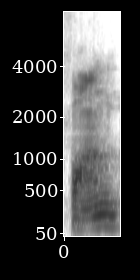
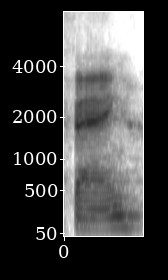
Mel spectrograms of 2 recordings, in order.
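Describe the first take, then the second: First: It is pronounced with a Mandarin Chinese vowel. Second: It is pronounced with an American English vowel. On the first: "that's actually a Chinese word. It's Feng" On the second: "Americans are gonna pronounce that as like Fang"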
